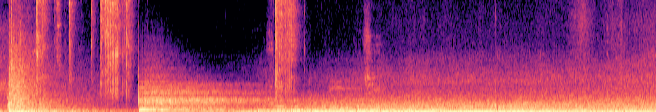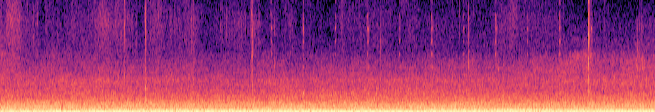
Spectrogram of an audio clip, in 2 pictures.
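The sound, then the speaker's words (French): A heavy truck rumbles loudly along the road, its deep engine drone and tire roar filling the whole stretch after a few sharp knocks at the start. “Camion, hein.”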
